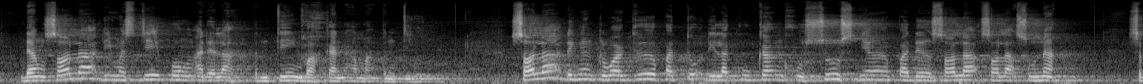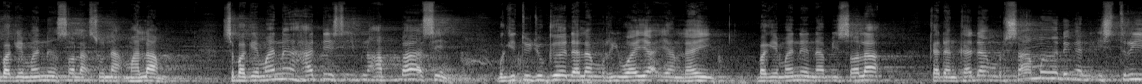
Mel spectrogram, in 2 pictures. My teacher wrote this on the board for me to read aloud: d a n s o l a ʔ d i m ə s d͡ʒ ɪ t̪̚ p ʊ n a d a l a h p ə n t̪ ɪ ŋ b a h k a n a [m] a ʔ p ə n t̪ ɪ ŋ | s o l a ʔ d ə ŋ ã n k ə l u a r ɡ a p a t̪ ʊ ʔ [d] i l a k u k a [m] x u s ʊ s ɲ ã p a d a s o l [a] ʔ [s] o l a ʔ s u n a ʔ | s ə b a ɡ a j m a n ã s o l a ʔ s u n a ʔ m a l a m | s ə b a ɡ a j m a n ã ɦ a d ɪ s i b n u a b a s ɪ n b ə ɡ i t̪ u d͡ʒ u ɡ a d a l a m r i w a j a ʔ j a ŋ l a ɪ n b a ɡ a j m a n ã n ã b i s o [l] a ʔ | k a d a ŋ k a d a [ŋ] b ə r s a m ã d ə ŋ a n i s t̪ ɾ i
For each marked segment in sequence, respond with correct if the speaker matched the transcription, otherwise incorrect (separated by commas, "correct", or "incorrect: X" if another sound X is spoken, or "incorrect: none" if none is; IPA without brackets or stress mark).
correct, correct, incorrect: n, correct, correct, correct, correct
